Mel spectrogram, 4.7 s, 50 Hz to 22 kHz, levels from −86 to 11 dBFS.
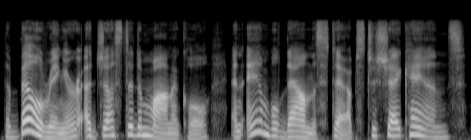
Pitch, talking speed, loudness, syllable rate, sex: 175 Hz, 180 wpm, -18 LUFS, 4.9 syllables/s, female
